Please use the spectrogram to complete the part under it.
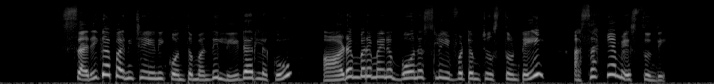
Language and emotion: Telugu, disgusted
